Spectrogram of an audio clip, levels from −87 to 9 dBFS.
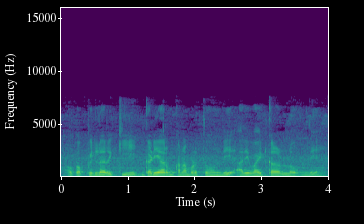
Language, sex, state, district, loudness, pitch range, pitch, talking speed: Telugu, male, Telangana, Hyderabad, -17 LUFS, 95-115 Hz, 105 Hz, 150 wpm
